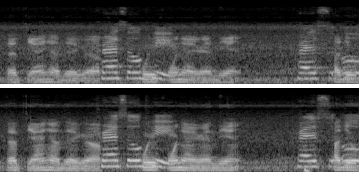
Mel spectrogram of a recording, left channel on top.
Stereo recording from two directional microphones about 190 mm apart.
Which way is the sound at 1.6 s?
45° right (ahead or behind).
